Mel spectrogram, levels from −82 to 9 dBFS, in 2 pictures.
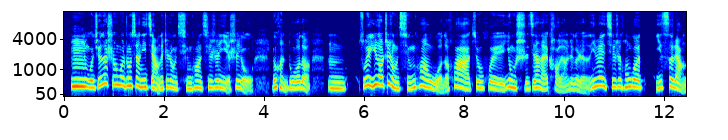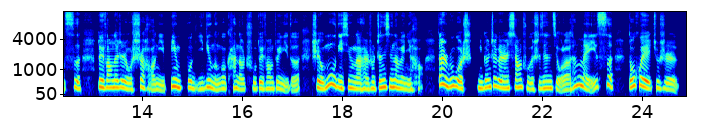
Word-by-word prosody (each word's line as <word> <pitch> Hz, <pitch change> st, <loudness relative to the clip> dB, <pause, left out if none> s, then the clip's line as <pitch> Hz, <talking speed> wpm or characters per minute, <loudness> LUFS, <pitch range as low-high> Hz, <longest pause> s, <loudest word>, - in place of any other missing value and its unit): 嗯， 280 Hz, -1 st, +8 dB
我 245 Hz, -, +5 dB
觉 275 Hz, +6 st, -1 dB
得 370 Hz, +3 st, +2 dB
生 340 Hz, 0 st, 0 dB
活 325 Hz, -2 st, +2 dB
中 295 Hz, +1 st, +4 dB
像 290 Hz, -2 st, +2 dB
你 260 Hz, 0 st, +4 dB
讲 245 Hz, 0 st, +1 dB
的 -, -, -1 dB
这 255 Hz, +4 st, -3 dB
种 230 Hz, -4 st, -1 dB
情 205 Hz, 0 st, -5 dB
况， 235 Hz, +3 st, -1 dB
其 240 Hz, +3 st, -3 dB
实 245 Hz, +1 st, +1 dB
也 220 Hz, +1 st, -3 dB
是 245 Hz, +2 st, -4 dB
有 480 Hz, -, -3 dB, 0.4 s
有 245 Hz, +1 st, +3 dB
很 230 Hz, -4 st, -3 dB
多 220 Hz, 0 st, 0 dB
的。 215 Hz, -2 st, -2 dB, 0.4 s
嗯， 210 Hz, -1 st, 0 dB, 0.3 s
所 290 Hz, +3 st, 0 dB
以 290 Hz, -, +4 dB
遇 335 Hz, -, +6 dB
到 330 Hz, -1 st, +6 dB
这 390 Hz, +4 st, +1 dB
种 245 Hz, -9 st, +3 dB
情 215 Hz, +2 st, -3 dB
况， 270 Hz, -2 st, 0 dB
我 210 Hz, -4 st, -1 dB
的 200 Hz, -, -6 dB
话 250 Hz, -4 st, +2 dB
就 230 Hz, +4 st, -3 dB
会 210 Hz, -6 st, -2 dB
用 245 Hz, 0 st, +2 dB
时 205 Hz, -1 st, -5 dB
间 235 Hz, +2 st, +1 dB
来 190 Hz, -2 st, -2 dB
考 205 Hz, -9 st, -9 dB
量 145 Hz, +4 st, -9 dB
这 190 Hz, -, -7 dB
个 180 Hz, -1 st, -6 dB
人。 165 Hz, -, -8 dB
因 265 Hz, +3 st, +2 dB
为 300 Hz, -1 st, +2 dB
其 265 Hz, +2 st, -3 dB
实 265 Hz, 0 st, 0 dB
通 255 Hz, +2 st, +1 dB
过 260 Hz, -3 st, +3 dB, 0.3 s
1 220 Hz, +3 st, -2 dB
次 265 Hz, +3 st, 0 dB
2 240 Hz, -, 0 dB
次， 230 Hz, -5 st, -2 dB, 0.3 s
对 255 Hz, -2 st, +5 dB
方 245 Hz, 0 st, +1 dB
的 245 Hz, 0 st, +2 dB
这 245 Hz, -1 st, +2 dB
种 195 Hz, -4 st, -1 dB
示 255 Hz, +7 st, -3 dB
好， 205 Hz, -6 st, -7 dB
你 170 Hz, -4 st, -5 dB
并 275 Hz, -3 st, +4 dB
不 240 Hz, -1 st, +1 dB
一 200 Hz, -1 st, -7 dB
定 255 Hz, +3 st, +1 dB
能 180 Hz, 0 st, -5 dB
够 205 Hz, 0 st, -4 dB
看 225 Hz, +3 st, -5 dB
得 185 Hz, -1 st, -4 dB
出 200 Hz, +2 st, -8 dB
对 215 Hz, +1 st, +1 dB
方 210 Hz, 0 st, -4 dB
对 220 Hz, 0 st, -2 dB
你 150 Hz, -6 st, -7 dB
的 155 Hz, +5 st, -8 dB, 0.2 s
是 250 Hz, -, -1 dB
有 220 Hz, -3 st, +6 dB
目 325 Hz, -, +3 dB
的 235 Hz, -6 st, +1 dB
性 225 Hz, 0 st, -1 dB
的， 200 Hz, -1 st, 0 dB
还 195 Hz, +1 st, -3 dB
是 195 Hz, -, -3 dB
说 215 Hz, +2 st, -2 dB
真 240 Hz, +4 st, +4 dB
心 260 Hz, 0 st, +3 dB
地 250 Hz, -, +2 dB
为 215 Hz, -2 st, -1 dB
你 180 Hz, -2 st, -4 dB
好。 185 Hz, -, -11 dB, 0.3 s
但 355 Hz, +1 st, +4 dB
是 345 Hz, -, +6 dB
如 280 Hz, +2 st, +2 dB
果 245 Hz, -7 st, +3 dB
是 -, -, -9 dB
你 225 Hz, -3 st, -1 dB
跟 250 Hz, +3 st, +1 dB
这 295 Hz, +1 st, -2 dB
个 255 Hz, -3 st, +4 dB
人 225 Hz, -1 st, +1 dB
相 255 Hz, +2 st, -1 dB
处 225 Hz, -5 st, -7 dB
的 195 Hz, -, -4 dB
时 215 Hz, -, -6 dB
间 225 Hz, +1 st, 0 dB
久 225 Hz, -2 st, -4 dB
了， 180 Hz, +3 st, -4 dB
他 265 Hz, -, -2 dB
每 295 Hz, -, +2 dB
一 -, -, -4 dB
次 285 Hz, -1 st, -3 dB, 0.3 s
都 255 Hz, +4 st, +5 dB
会 270 Hz, -9 st, +6 dB
就 235 Hz, +1 st, -6 dB
是 195 Hz, -6 st, -5 dB
235 Hz, 280 characters per minute, -22 LUFS, 210-265 Hz, 0.4 s, 嗯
